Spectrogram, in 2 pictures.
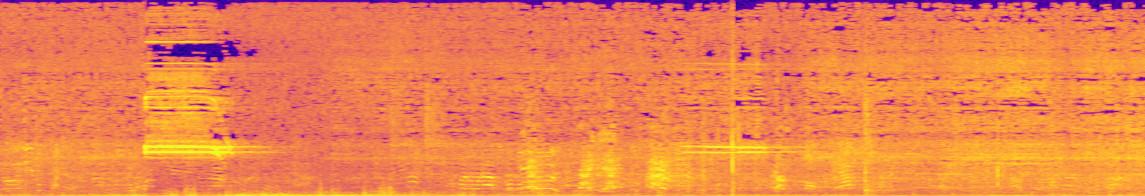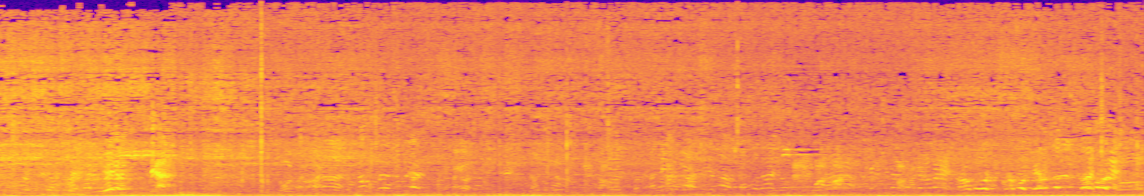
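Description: Footballers shout to each other across an outdoor pitch.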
